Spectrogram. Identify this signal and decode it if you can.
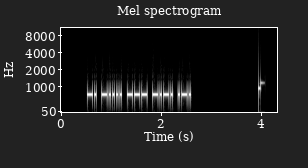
Morse code, heard as a keyed tone, about 33 wpm, 700 Hz. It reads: N6OCR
